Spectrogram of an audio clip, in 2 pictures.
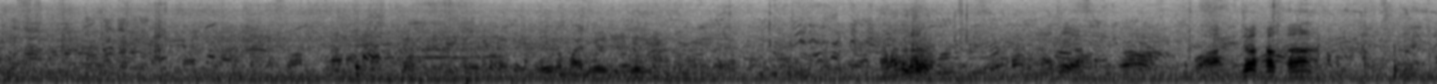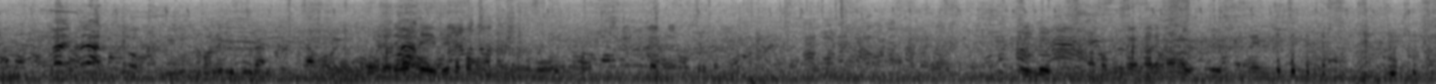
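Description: Young men shout and call out to each other outdoors on an open field.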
